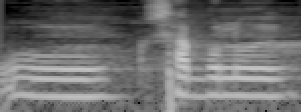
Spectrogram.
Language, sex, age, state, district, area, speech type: Assamese, female, 45-60, Assam, Golaghat, urban, spontaneous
